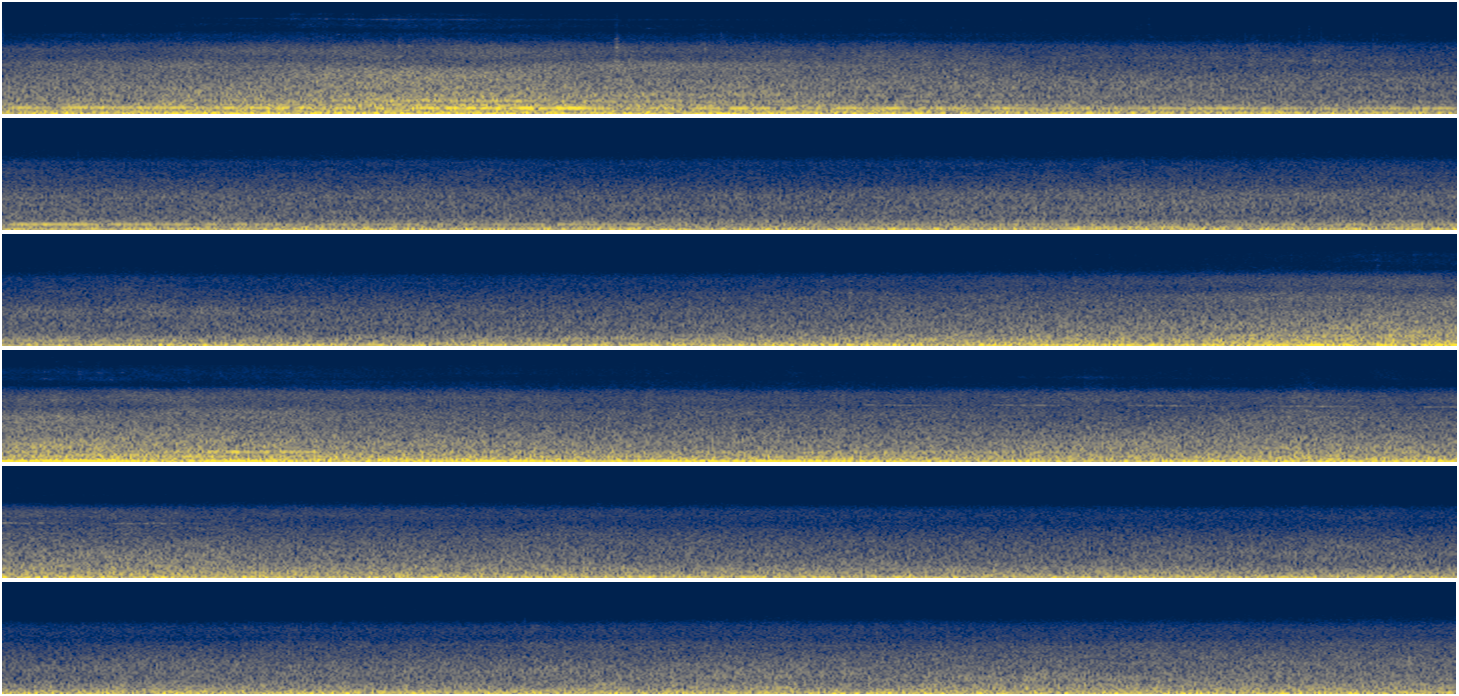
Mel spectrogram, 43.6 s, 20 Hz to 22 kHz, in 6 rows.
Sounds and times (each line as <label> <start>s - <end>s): traffic sound 0.0s - 43.6s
